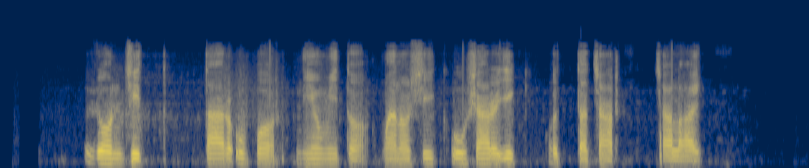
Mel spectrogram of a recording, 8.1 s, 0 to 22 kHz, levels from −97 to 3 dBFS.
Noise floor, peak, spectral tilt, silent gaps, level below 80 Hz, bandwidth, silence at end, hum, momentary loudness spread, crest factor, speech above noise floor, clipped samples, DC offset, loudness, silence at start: -80 dBFS; -2 dBFS; -5.5 dB/octave; none; -58 dBFS; 7.8 kHz; 1.1 s; none; 11 LU; 20 dB; 62 dB; under 0.1%; under 0.1%; -19 LUFS; 0.85 s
